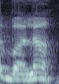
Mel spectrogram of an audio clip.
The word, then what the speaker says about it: وَلَا: اگر سادہ لام ہو تو وہ پڑھا جاتا ہے وَلا. یہ بھی اکثر لوگ سادہ وَلا پڑھ لیتے ہیں. الف مدہ کے ساتھ لام ہے تو ہم اس کو پڑھیں گے وَلَا تَجْعَلُوا.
